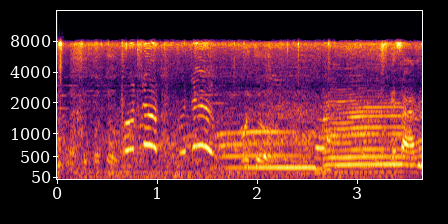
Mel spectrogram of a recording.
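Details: Simmental cattle at Pasar Pon market in Ambarawa, Indonesia: short rising calls from other animals, then a long drawn-out low moo in the second half, over busy market chatter and background rumble.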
